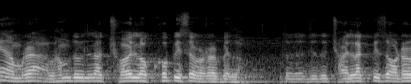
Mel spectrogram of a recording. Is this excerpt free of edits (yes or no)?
no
